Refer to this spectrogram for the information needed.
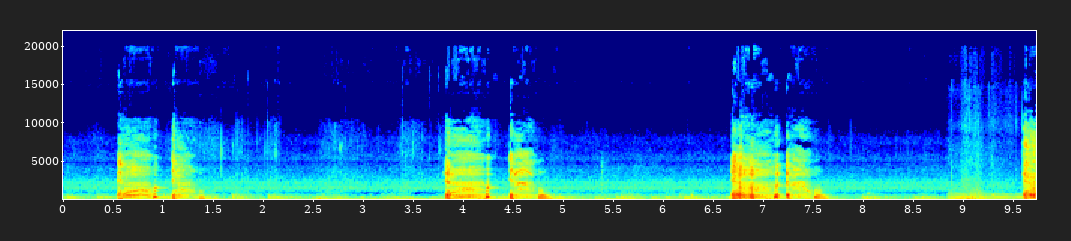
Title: Some coughing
